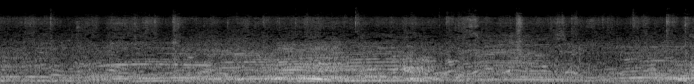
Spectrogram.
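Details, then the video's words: Cattle in Indonesia, described as raging bulls fighting, giving several overlapping harmonic moos that waver and slide through the middle seven seconds over a steady background hum. "SAPI NGAMUK ADU BANTENG"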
